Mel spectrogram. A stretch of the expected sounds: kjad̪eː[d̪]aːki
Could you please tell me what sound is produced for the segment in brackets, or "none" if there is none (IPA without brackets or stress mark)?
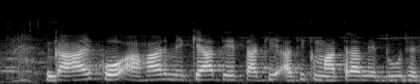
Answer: t̪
